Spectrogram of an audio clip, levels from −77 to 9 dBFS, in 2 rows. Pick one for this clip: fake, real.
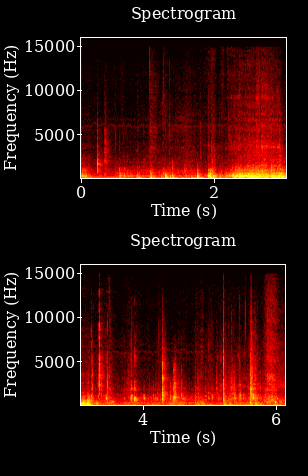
real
